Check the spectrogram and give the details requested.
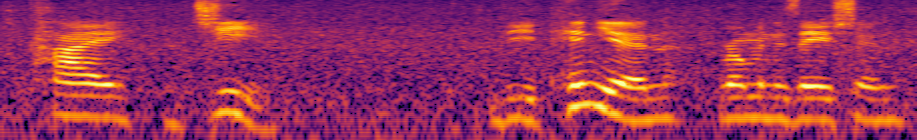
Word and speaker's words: Taiji: still see t-a-i-c-h-i as the common spelling for tai chi but it doesn't really give you an accurate representation of uh the pronunciation because it's not pronounced tai chi it's pronounced tai g the opinion romanization t a i j i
